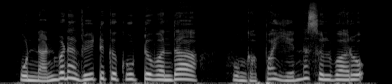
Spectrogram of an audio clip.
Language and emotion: Tamil, fearful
